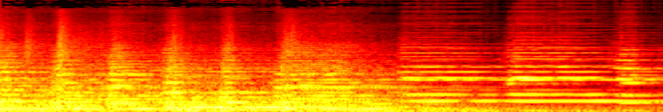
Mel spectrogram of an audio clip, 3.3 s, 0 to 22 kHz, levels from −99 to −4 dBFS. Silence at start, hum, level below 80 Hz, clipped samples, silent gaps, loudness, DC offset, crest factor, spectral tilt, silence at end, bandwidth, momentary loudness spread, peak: 0 s; none; -28 dBFS; under 0.1%; none; -18 LUFS; under 0.1%; 14 dB; -7.5 dB/octave; 0 s; 15 kHz; 6 LU; -2 dBFS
